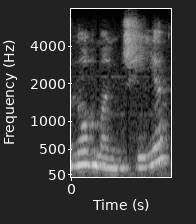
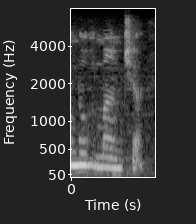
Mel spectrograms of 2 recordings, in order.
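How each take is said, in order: First: "Normandia" with a long stressed di, norman-DI-a. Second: "Normândia" stressed on the middle, nor-MÂN-dia; stress on MAN. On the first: Teacher contrasting two words for pupils, "Normandia" stressed on di. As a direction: stretch the di in "Normandia". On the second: Teacher contrasting two words for pupils, "Normândia" stressed on mân. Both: Shown as a demonstration. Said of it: "Olha a diferença dessa palavra".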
